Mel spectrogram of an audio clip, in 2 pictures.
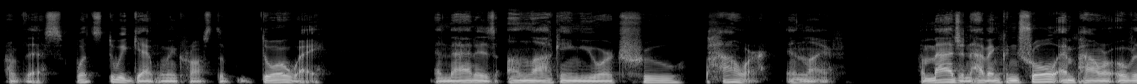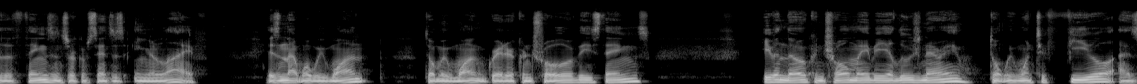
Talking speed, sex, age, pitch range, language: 155 wpm, male, 30-49, 80-110 Hz, English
